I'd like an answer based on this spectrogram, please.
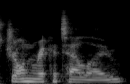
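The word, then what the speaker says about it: John Riccitiello: think is how you I looked this up because I heard three different pronunciations of this of this name on different things today it's apparently it's John rello and the reason I I believe in that is that is how he was introduced at a Unity conference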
